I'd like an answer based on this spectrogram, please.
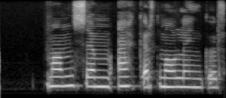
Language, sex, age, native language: Icelandic, male, 9, Icelandic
